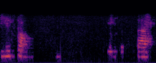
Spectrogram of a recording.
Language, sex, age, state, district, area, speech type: Marathi, female, 18-30, Maharashtra, Aurangabad, rural, conversation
